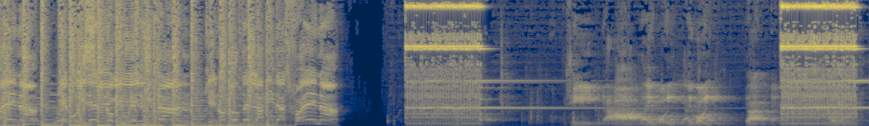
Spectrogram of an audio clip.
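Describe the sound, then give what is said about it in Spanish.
A telephone bell rings in two loud, high, buzzy bursts after music cuts off into a moment of silence. Other sounds fill the few seconds between the rings. “O teléfono. Sí, que ya voy.”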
